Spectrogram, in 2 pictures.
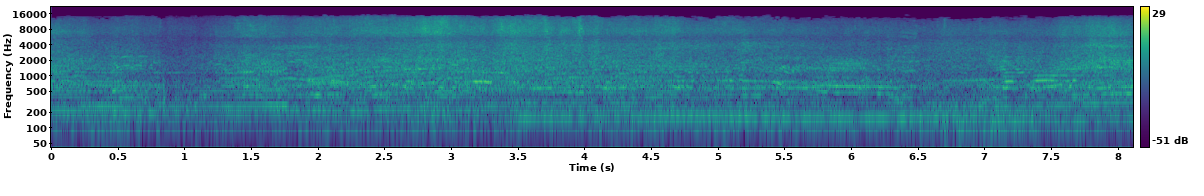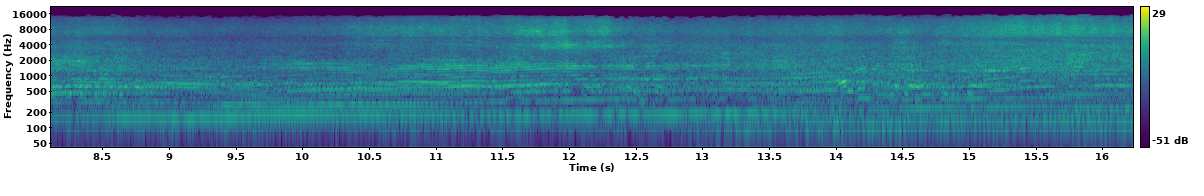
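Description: Engines of old hatchback race cars running hard on a dirt track, their pitch rising and falling as they rev through a bend.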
